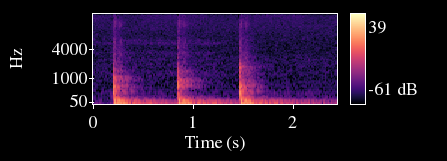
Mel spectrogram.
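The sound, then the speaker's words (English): Three heavy knocks on a door late at night, well past trick-or-treating hours, evenly spaced about two-thirds of a second apart, each a deep booming thud that rings out briefly before the next, with no voices. “When I was 8, the knock sounded again.”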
